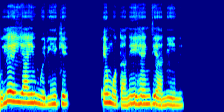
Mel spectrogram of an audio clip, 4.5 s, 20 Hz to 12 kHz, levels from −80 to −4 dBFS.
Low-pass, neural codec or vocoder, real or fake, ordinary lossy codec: 10.8 kHz; vocoder, 44.1 kHz, 128 mel bands every 256 samples, BigVGAN v2; fake; none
